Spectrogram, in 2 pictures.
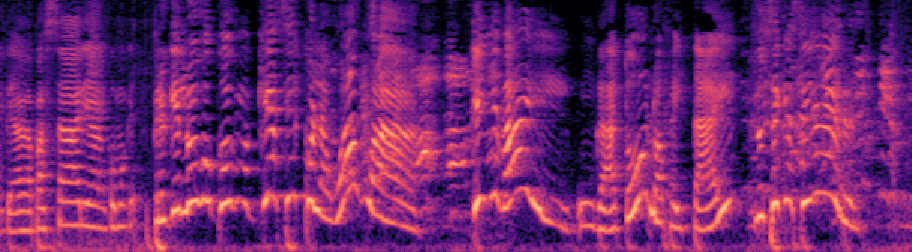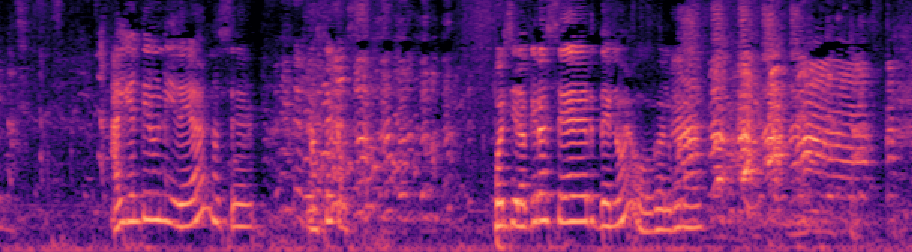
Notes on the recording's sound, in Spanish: Este es el audio de un show en el que probé chistes. No es pulcro, ni pretende serlo, algunos chistecitos funcionaron, otros no, es una foto de un show, de un momento, para ti, con errores, fomeos y todo.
